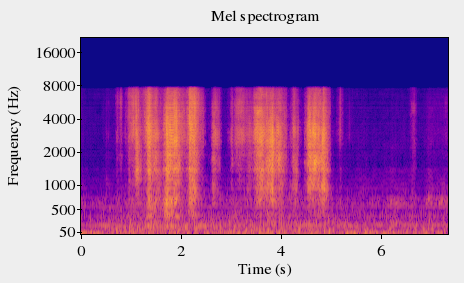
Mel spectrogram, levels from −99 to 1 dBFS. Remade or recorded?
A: remade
